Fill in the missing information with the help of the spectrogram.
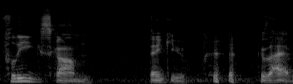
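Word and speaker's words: flygskam: to feel about flying flag scam pronounced fleek scum thank you because I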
